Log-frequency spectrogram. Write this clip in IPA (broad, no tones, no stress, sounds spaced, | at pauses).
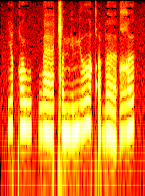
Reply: i q u | w æː ǁ ə mʲ e mʲ ɤː qʼ ə b ɜ | ʁ ə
